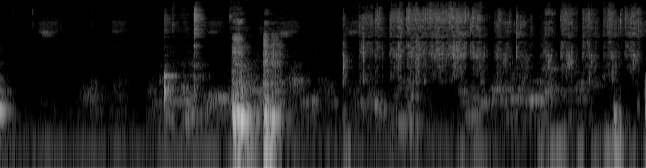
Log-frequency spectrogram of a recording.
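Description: Water poured from a spoon into oil in a bowl while preparing chakuli pitha batter in a home kitchen, a short splashy trickle followed by ongoing sloshing and mixing.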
